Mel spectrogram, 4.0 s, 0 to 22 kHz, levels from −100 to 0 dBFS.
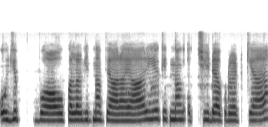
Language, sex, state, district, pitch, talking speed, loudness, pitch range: Hindi, female, Uttar Pradesh, Jyotiba Phule Nagar, 230 Hz, 190 wpm, -21 LUFS, 215-240 Hz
